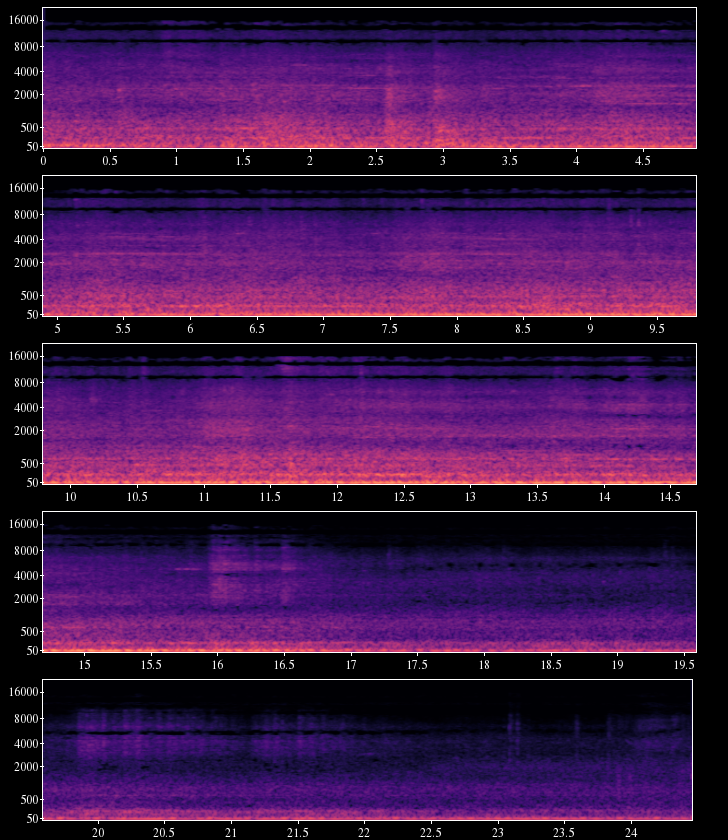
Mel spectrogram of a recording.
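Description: Freight train of autorack cars rolling past, followed by a diesel locomotive at the rear of the train. The rumble is loudest as the locomotive goes by, about halfway through, and fades away over the last several seconds.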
